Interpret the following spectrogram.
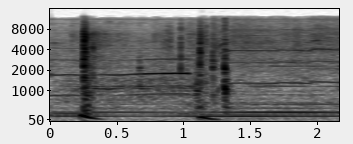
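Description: Short motorised whirrs, two of them, each dropping quickly in pitch, over a steady electrical hum: robotic servo sound effects.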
